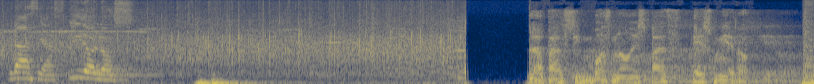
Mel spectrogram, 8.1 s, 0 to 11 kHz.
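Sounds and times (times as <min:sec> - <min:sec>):
audience applause: 0:00.0 - 0:04.7
speech: 0:00.1 - 0:01.4, 0:05.3 - 0:08.0
low thump: 0:02.0 - 0:02.6.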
